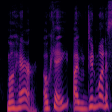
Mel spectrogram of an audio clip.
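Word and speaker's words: Mohajir: Mohair? Mohair.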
